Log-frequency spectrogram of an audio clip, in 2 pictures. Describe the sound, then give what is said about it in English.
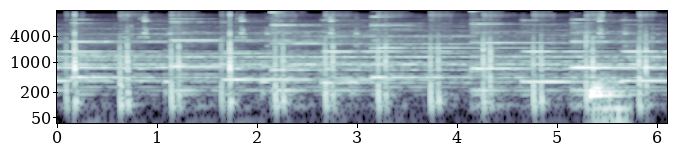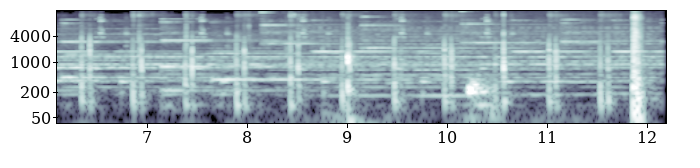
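Steady footsteps walk along at an even pace, each step a crisp tap, with sustained tonal hum or music running underneath throughout. “Walking.”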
